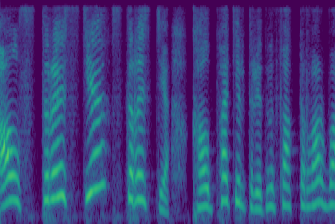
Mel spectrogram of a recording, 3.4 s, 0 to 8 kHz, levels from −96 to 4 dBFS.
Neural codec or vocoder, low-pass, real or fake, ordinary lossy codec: codec, 16 kHz in and 24 kHz out, 1 kbps, XY-Tokenizer; 7.2 kHz; fake; none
